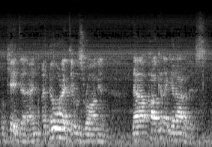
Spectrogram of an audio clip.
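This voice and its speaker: A man's voice: medium pitch, fairly quick, fairly bright tone, lightly acted. A man playing a plain-spoken young boxer in an amateur staged play reading. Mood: contrite. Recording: distant echoey room recording, faint noise.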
